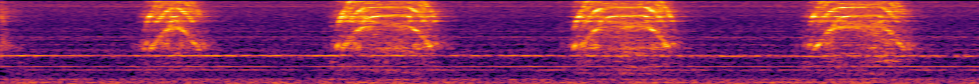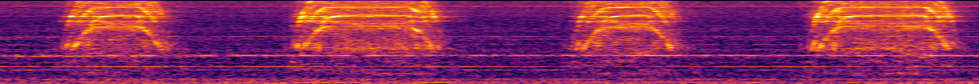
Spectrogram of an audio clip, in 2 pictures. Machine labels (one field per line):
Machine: slide rail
